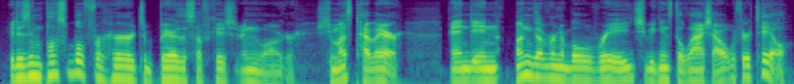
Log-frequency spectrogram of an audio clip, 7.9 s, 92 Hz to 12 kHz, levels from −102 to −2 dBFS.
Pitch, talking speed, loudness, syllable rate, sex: 115 Hz, 205 wpm, -20 LUFS, 5.7 syllables/s, male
